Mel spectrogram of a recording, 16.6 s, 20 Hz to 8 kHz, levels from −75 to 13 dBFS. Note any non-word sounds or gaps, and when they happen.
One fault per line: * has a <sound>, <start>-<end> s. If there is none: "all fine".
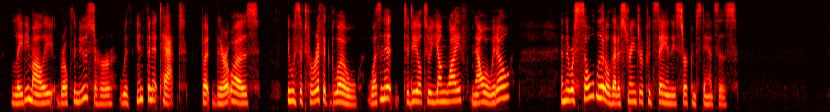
all fine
